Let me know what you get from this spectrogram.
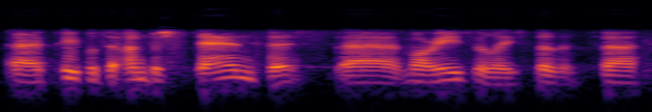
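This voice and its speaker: A man's voice: sits low, steady tone, brisk. A man, a golf equipment engineer, explaining driver technology in detail with frequent fillers. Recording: tinny phone-like audio.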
